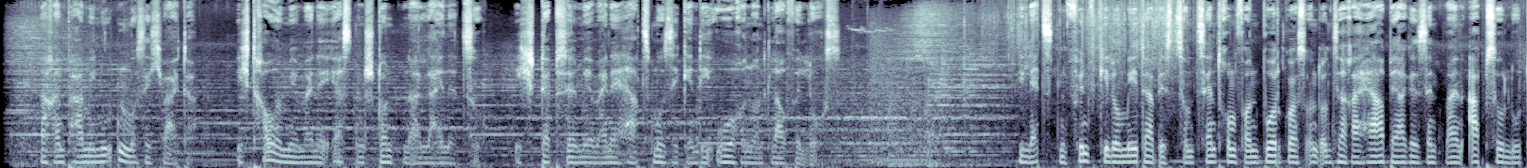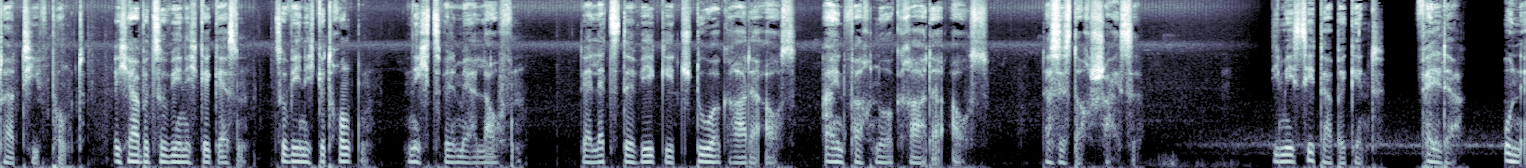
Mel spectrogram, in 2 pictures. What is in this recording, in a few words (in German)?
dokumentation; paulinchens jakobsweg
